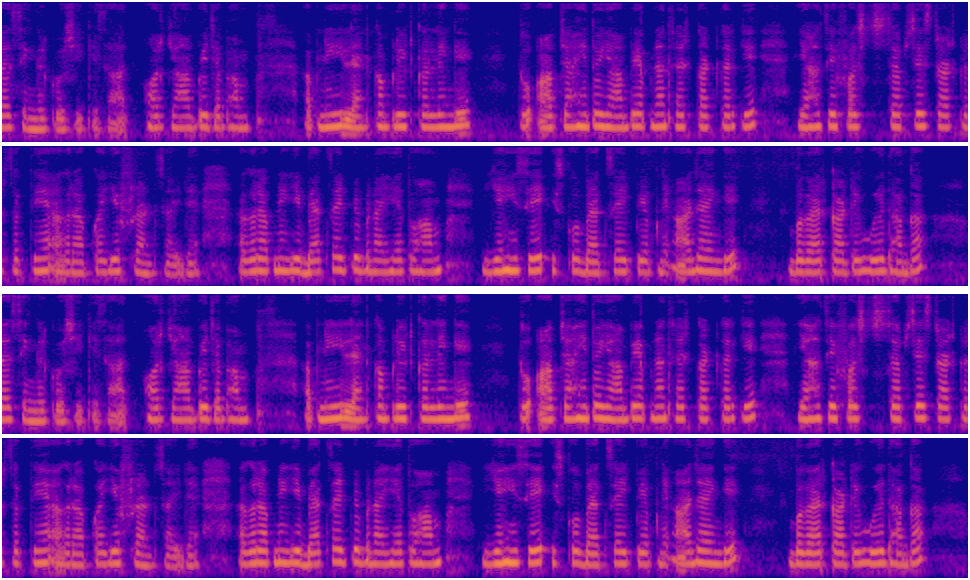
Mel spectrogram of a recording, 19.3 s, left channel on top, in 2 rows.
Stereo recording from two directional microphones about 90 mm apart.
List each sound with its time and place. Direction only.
0.0 s speech: 35° right (ahead or behind)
